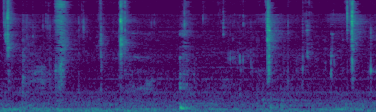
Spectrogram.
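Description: Faint chewing of snow crab meat, with a few sharp little clicks scattered through.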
